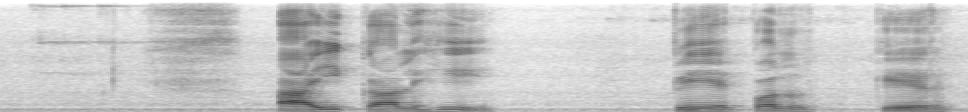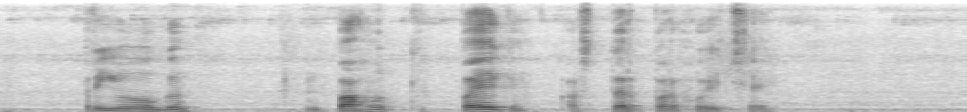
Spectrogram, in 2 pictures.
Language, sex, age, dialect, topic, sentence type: Maithili, male, 36-40, Bajjika, banking, statement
